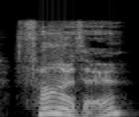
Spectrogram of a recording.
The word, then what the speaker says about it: farther: Farther, again, first syllable is emphasized, the sound. Slightly elongate the sound, farther. Further and farther as adjectives.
